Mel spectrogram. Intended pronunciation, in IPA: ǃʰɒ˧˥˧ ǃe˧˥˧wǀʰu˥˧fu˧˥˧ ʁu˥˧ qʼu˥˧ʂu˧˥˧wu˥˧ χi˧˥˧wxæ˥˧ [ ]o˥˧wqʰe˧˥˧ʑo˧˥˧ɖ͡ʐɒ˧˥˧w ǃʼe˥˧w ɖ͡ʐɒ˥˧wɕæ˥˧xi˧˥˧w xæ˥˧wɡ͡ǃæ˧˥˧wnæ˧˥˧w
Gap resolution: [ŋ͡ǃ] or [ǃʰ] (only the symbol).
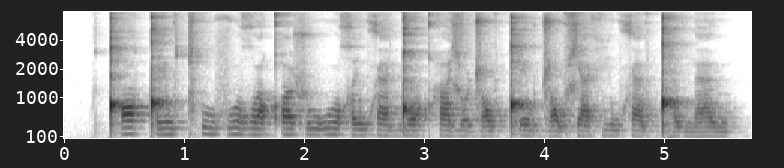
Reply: ŋ͡ǃ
